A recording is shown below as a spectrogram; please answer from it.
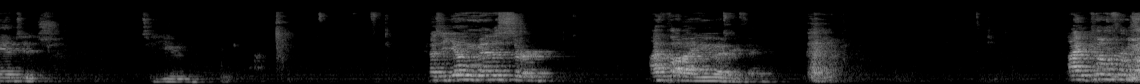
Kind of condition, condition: fault, poor sound quality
